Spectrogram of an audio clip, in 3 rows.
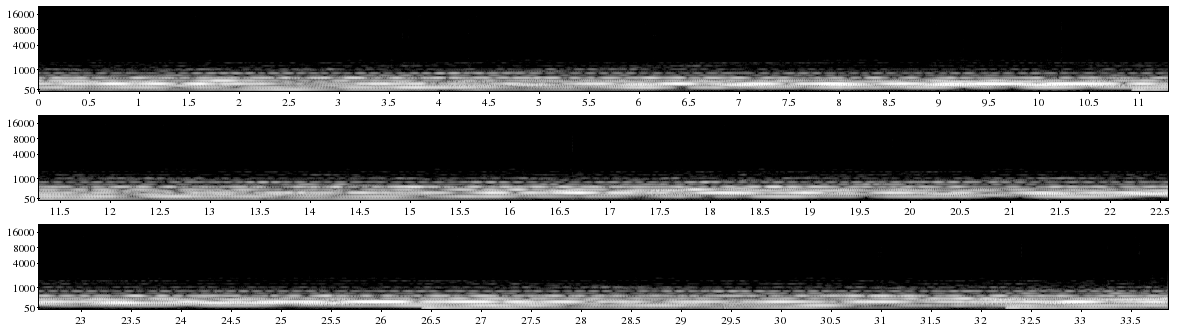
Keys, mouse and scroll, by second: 0.0 ctrl+space, 3.2 click, 5.4 scroll up 1, 6.3 scroll down 1, 7.2 click, 9.6 space, 9.6 right click, 10.1 click, 10.3 ctrl+click, 10.5 ctrl+space, 10.9 ctrl+click, 11.0-11.5 ctrl+space, 13.0-14.7 drag, 17.5 ctrl+alt+z, 17.9 click, 20.9 click, 26.0 ctrl+alt+z, 29.2 click.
